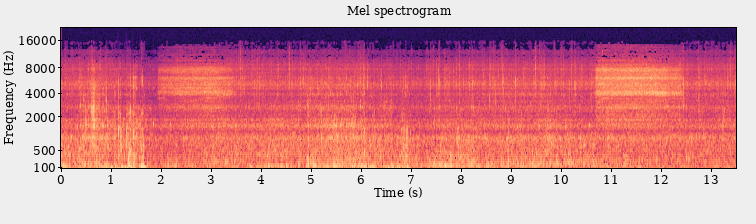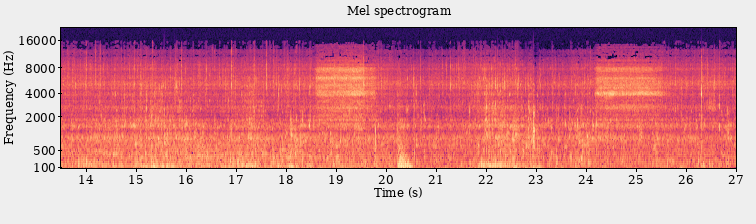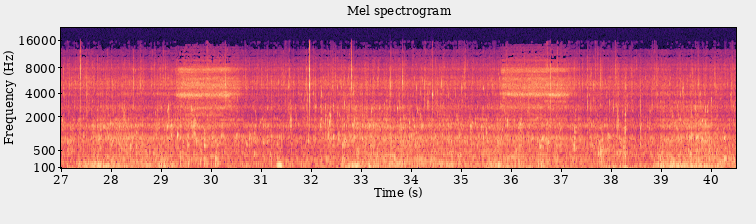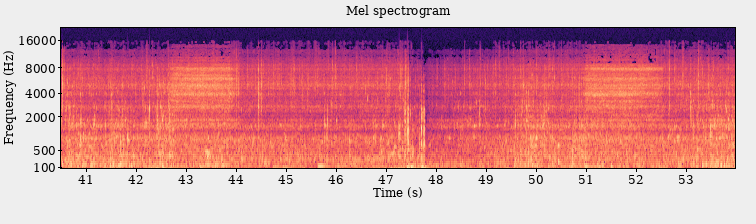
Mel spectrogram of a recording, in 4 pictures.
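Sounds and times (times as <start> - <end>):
low underwater rumble: 0.0 - 53.9
exhaled bubbles bursting: 20.0 - 21.0, 30.8 - 36.2, 37.6 - 42.8, 46.6 - 51.1, 52.7 - 53.9.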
